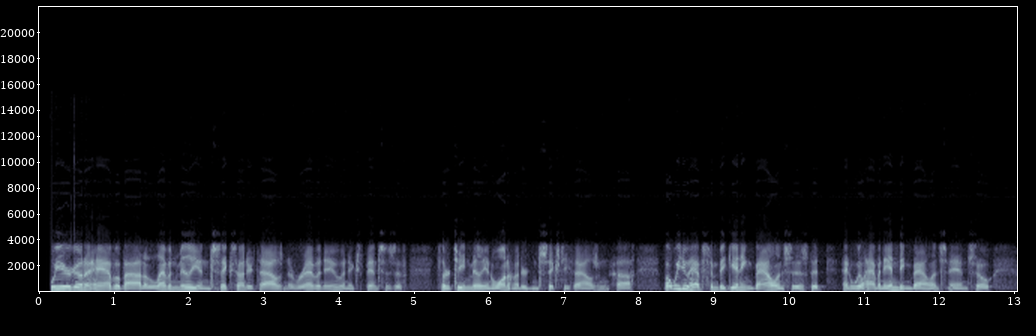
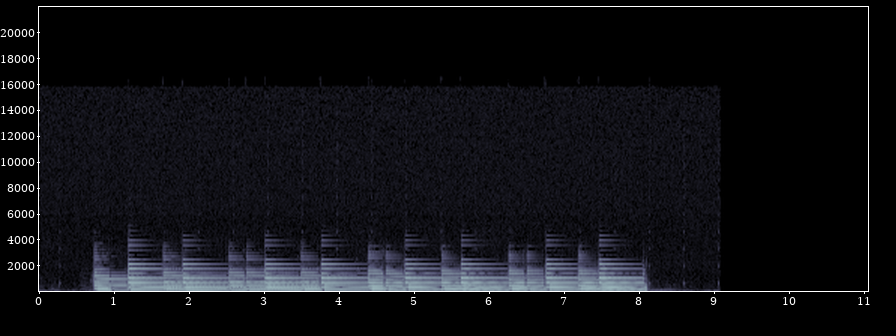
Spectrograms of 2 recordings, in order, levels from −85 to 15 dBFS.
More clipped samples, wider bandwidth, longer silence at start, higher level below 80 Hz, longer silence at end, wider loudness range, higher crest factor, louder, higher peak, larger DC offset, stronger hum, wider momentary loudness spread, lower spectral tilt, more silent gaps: neither; second, 4 kHz vs 15.5 kHz; second, 0.15 s vs 0.7 s; second, -66 dBFS vs -58 dBFS; second, 0.2 s vs 2.95 s; about the same, 3 LU vs 4 LU; about the same, 14 dB vs 16 dB; first, -18 LUFS vs -23 LUFS; first, -4 dBFS vs -8 dBFS; neither; neither; first, 9 LU vs 5 LU; about the same, -8.5 dB/octave vs -9 dB/octave; neither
